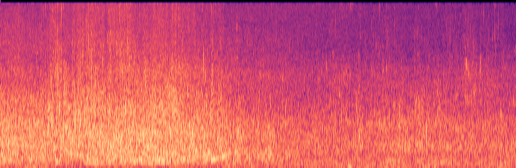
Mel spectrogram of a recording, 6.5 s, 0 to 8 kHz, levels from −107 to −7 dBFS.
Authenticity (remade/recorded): recorded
